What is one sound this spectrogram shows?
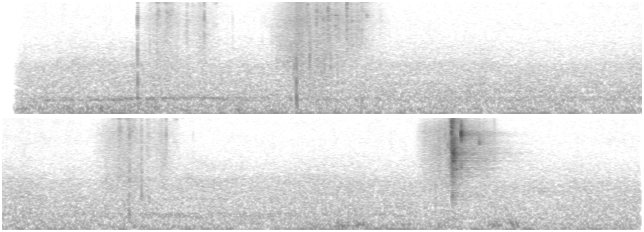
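Soft magical chimes ring out now and then.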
